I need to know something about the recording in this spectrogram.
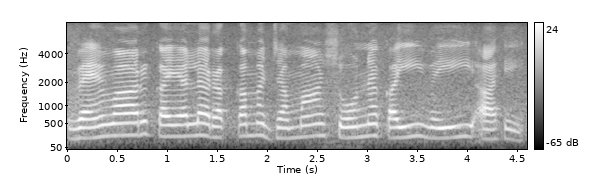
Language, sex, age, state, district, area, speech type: Sindhi, female, 45-60, Maharashtra, Thane, urban, read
